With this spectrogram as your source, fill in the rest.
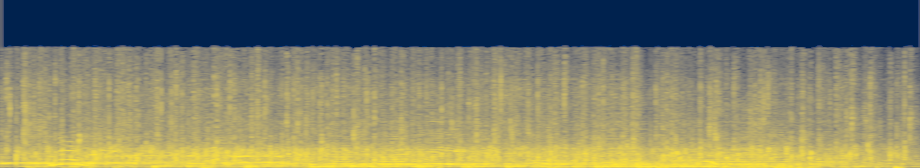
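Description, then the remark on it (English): An audience at a comedy show breaks into steady, loud applause as comic Mike Palascak is introduced, holding for about seven seconds, with cheering voices and a faint tonal hum blended into the dense clapping. “Let's hear it right now from Mike Palascak. Give it up.”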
